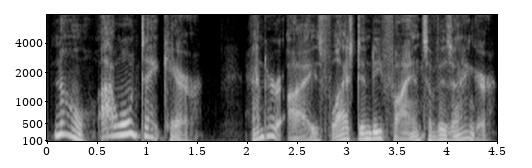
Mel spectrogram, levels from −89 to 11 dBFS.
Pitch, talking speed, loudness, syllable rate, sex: 140 Hz, 185 wpm, -17 LUFS, 4.7 syllables/s, male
